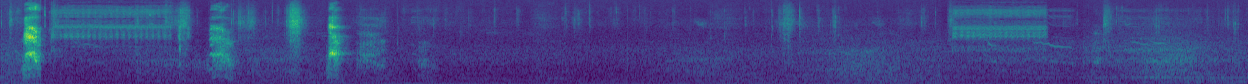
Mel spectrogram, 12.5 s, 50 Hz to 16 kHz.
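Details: Three Shiba Inu puppy siblings born November 28 give three short, sharp, high yelps in the first few seconds, spaced about a second apart. Quieter stretches of rustling and scattered clicks and clatter follow, with a faint squeak near the end.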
